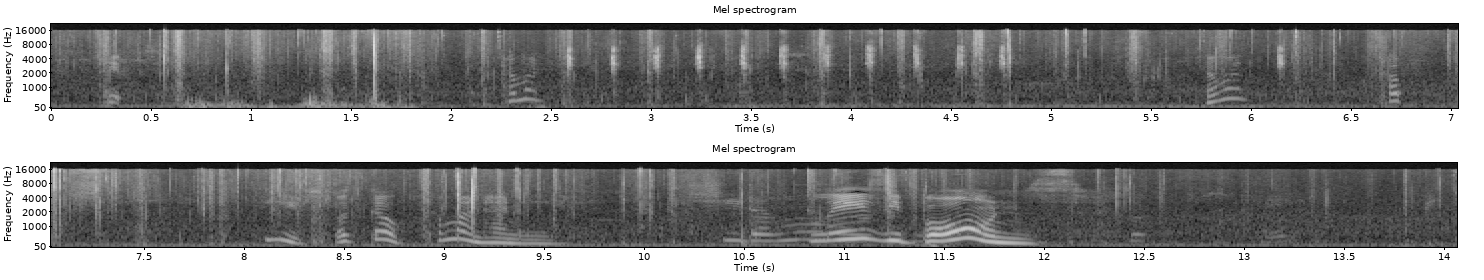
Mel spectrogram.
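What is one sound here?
Horse hooves thud on soft dirt at a walk.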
